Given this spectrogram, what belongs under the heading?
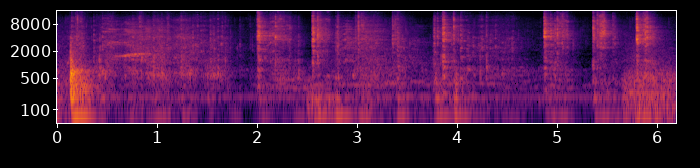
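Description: Spoon clattering and scraping in a bowl as two eggs are mixed into a potato paratha mixture, uneven rhythmic clinks in short bursts, close and fairly quiet, without speech.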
